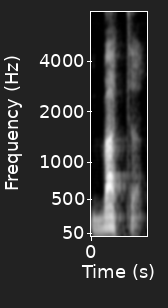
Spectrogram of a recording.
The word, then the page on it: bata: Provençal; bato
